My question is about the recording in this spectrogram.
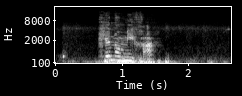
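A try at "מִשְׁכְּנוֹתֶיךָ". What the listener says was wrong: That's a tav, kinotecha. And you'll note something very interesting. We have two shvas inside the word. The first one closes for us, and the second one is vocalized.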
